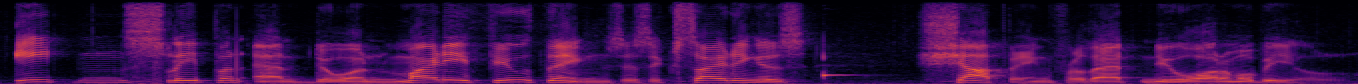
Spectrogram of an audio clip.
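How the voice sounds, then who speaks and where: A man's voice: medium pitch, a bit bright. An American man narrating in 1950s training film style, persuasive and punchy, full of rhetorical questions. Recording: vintage 1950s film soundtrack.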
